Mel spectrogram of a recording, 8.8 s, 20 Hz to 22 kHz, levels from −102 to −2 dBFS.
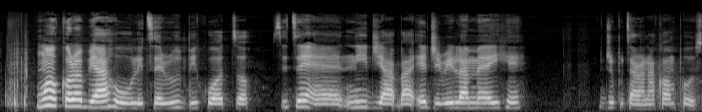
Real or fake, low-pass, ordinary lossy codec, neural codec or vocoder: fake; 14.4 kHz; MP3, 96 kbps; vocoder, 48 kHz, 128 mel bands, Vocos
